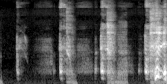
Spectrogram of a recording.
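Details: Adult man with a nagging allergy cough, not otherwise sick, recently seen by a doctor and awaiting allergy pills: a run of short, dry, throaty coughs that grow stronger.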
